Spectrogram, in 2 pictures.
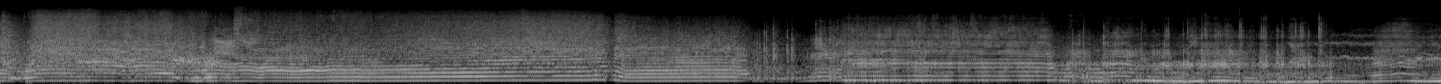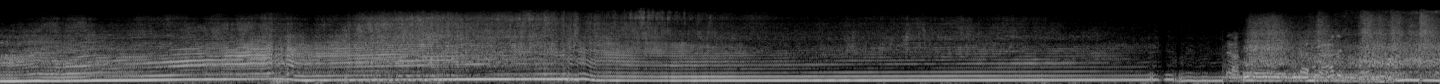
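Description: A rally car engine roars and revs hard, rising and falling as the car speeds past.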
